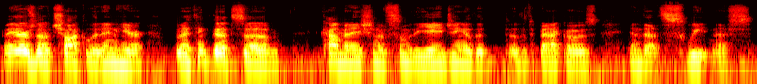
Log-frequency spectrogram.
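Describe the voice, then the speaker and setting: A man giving a casual, unscripted tobacco review, hesitant and halting as he thinks aloud. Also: on the high side, steady tone, slight background noise.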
